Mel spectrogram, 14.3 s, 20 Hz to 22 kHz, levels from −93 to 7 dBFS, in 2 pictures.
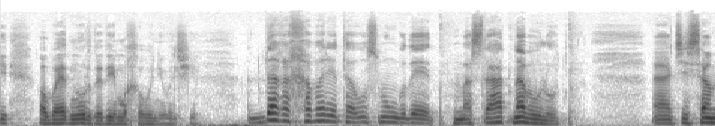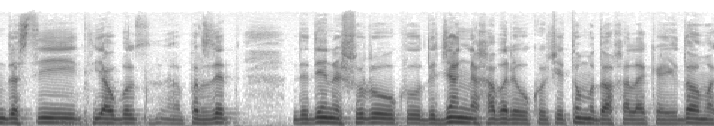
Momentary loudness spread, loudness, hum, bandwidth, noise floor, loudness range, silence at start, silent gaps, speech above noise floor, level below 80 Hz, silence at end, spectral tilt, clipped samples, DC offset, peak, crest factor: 12 LU; -24 LUFS; none; 14.5 kHz; -51 dBFS; 6 LU; 0 s; none; 27 dB; -50 dBFS; 0 s; -6.5 dB/octave; under 0.1%; under 0.1%; -8 dBFS; 18 dB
